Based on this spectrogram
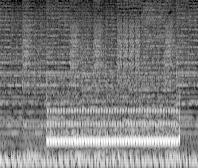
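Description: A telephone keypad tone dialing into a voicemail box, one steady two-tone beep held for about two seconds over a low, rhythmic pulsing background.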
